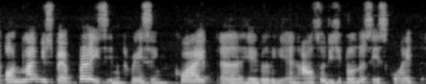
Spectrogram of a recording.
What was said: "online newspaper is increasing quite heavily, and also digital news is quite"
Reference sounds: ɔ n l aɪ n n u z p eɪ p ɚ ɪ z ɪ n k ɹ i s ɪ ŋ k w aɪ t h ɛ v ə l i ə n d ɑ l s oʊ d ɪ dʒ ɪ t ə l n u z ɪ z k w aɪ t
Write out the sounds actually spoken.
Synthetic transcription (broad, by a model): ɔ n l aɪ n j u s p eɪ p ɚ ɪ s ɪ n k ɹ i s ɪ ŋ k w aɪ t h ɛ v ə l i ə n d ɑ l s oʊ d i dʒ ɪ t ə l n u s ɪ s k w aɪ t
